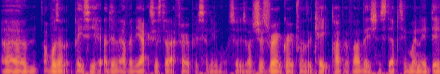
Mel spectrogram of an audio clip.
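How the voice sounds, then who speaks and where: A man with a London accent talks at a very fast pace with hardly any pauses, in a very deep, low pitch. His intonation is monotone and flat, with vocal fry throughout. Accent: London Multicultural English. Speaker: rapper. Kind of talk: casual chat. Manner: casual, many fillers.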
